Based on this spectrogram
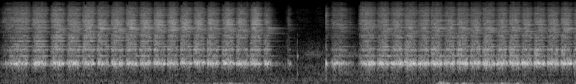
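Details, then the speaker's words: Lapping 2JZ-GE VVTi cylinder head valves by hand with Permatex compound (120 grinding down to 220): a steady gritty back-and-forth rasp, three or four strokes a second, as fresh coarse compound cuts the seat; the tone changes as the grit wears. "and then you can actually hear the grit uh change tone and you can feel it and I just go until I don't have much grit left in that paste"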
